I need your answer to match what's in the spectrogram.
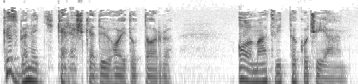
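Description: A man with a low voice tells a folk tale in a steady, measured way. The recording sounds dull and lo-fi, as if from an old tape. His delivery stays even and unhurried. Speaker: storyteller.

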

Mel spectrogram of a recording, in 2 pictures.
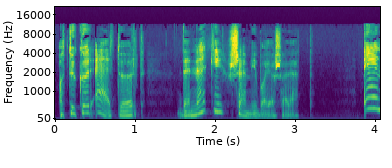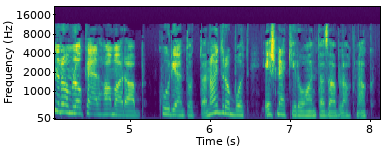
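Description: A woman reading a children's story aloud in an animated, expressive way. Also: low-pitched, husky, no echo, clean studio sound.

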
